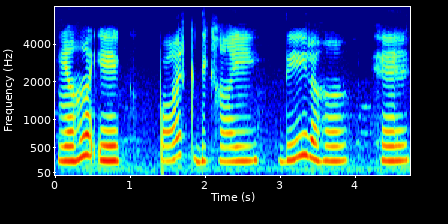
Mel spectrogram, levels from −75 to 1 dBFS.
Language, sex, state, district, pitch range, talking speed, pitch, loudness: Hindi, female, Himachal Pradesh, Shimla, 260-280 Hz, 90 wpm, 265 Hz, -16 LUFS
